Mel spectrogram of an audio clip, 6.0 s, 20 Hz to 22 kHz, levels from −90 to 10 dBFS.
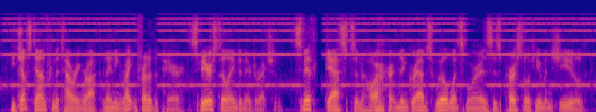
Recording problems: wrong speed, natural pitch; too fast; 1.6 times normal speed
garbled, watery; slightly; nothing above 11 kHz
alarm; noticeable; peak 4 dB below the speech

